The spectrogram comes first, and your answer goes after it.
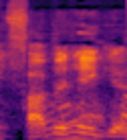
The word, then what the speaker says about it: Fábio Rieger: Eu pronunciei o seu nome direito, é Fábio Rieger? Certinho, é isso aí, Fábio Rieger.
